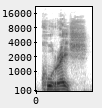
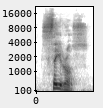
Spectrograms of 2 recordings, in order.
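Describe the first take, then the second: First: The name sounds like 'Quraysh'. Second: The name sounds like English 'Cyrus'. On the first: This is the Hebrew form of the name. "if we go into the Hebrew, it is pronounced Quraysh" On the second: This is the Persian form of the name. "in Persian, it's pronounced Cyrus"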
